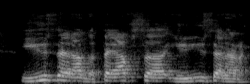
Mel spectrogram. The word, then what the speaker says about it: FAFSA: for federal student aid or fafsa you say it like you're from wisconsin the fafsa um you go to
